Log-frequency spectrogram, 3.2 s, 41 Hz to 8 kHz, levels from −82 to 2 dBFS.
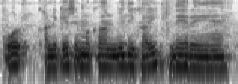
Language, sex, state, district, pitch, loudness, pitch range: Hindi, male, Uttar Pradesh, Shamli, 125 Hz, -13 LUFS, 120-130 Hz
